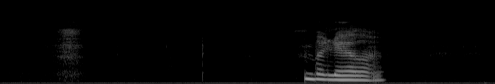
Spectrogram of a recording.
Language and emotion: Russian, sad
